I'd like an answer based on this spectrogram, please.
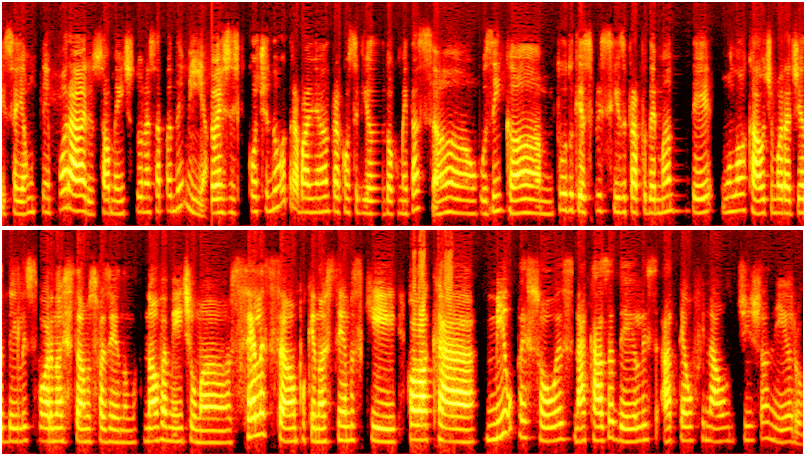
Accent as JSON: {"language": "Portuguese", "country": "Brazil", "said": "a gente como brasileiro"}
